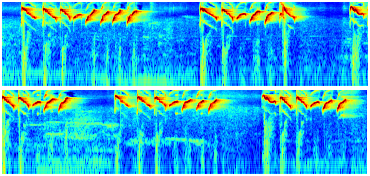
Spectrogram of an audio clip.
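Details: Raw oriental white-eye training audio in 'nembak' wit wit wit style: five evenly spaced phrases, roughly every two seconds, each a tumbling string of thin, high, downward-slurred chirps.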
